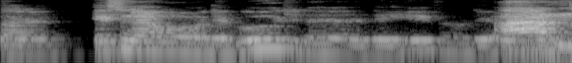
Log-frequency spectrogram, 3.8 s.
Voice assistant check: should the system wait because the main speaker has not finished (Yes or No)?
No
